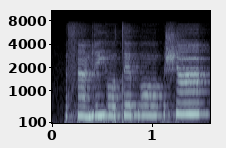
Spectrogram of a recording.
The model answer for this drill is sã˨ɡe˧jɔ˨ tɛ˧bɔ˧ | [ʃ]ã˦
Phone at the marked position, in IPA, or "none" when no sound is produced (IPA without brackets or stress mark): ʃ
